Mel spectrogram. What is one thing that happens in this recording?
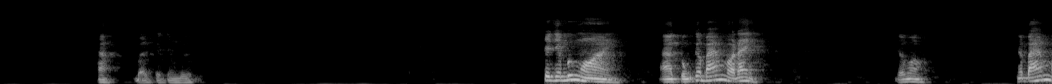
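A man lectures calmly, heard through an online call.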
